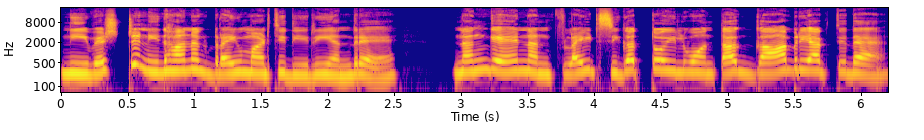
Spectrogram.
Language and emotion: Kannada, fearful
